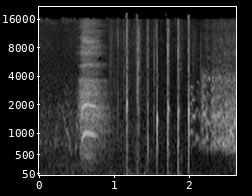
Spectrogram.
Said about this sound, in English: Might I suggest you add tryptophobia to your CV in future, which I believe is a fear of turkeys. I think I'm developing this fear of turkeys right now.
